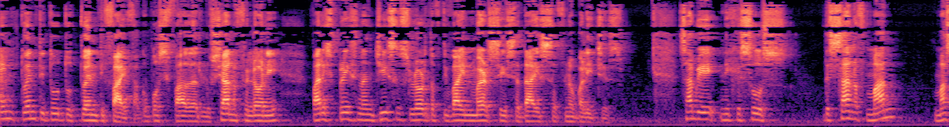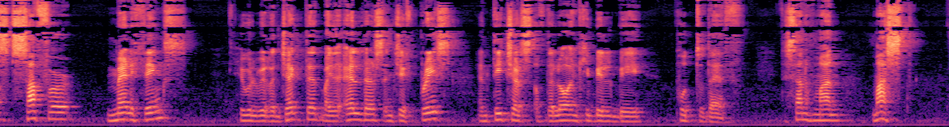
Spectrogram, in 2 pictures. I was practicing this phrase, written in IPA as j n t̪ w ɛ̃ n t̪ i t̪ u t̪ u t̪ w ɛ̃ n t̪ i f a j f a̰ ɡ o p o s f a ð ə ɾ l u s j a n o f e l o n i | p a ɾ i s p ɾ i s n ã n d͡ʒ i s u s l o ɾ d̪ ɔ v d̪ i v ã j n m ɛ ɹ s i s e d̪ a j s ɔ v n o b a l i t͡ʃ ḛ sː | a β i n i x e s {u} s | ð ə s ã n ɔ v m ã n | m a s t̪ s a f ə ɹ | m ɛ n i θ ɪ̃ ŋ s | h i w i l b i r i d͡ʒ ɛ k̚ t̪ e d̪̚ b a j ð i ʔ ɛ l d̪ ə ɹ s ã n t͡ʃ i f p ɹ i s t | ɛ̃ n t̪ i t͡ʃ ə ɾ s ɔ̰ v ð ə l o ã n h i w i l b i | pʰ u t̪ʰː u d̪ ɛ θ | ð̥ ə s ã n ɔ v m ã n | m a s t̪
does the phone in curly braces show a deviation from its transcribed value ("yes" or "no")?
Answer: no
